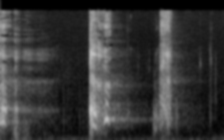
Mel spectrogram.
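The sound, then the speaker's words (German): Coughing from a baby: a few short, rough coughs come in separate bursts with quiet gaps between them, and no talking is heard. “Baby hat gehustet.”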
